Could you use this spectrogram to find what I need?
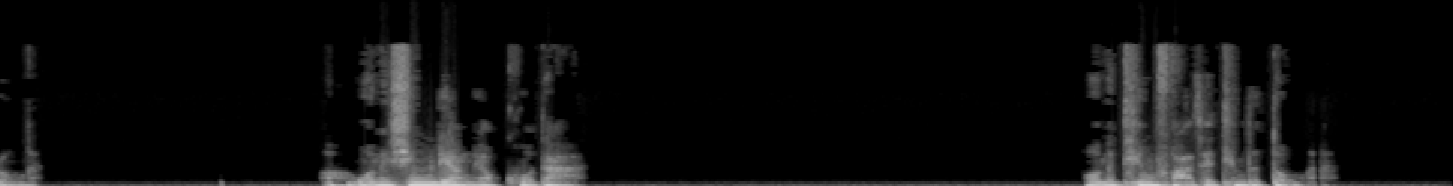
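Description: A middle-aged man speaks calmly and clearly into a microphone over an online call, with long pauses.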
